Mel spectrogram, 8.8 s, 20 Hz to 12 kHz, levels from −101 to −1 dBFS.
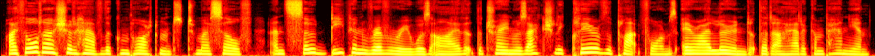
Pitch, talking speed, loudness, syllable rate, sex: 185 Hz, 225 wpm, -21 LUFS, 5.3 syllables/s, female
